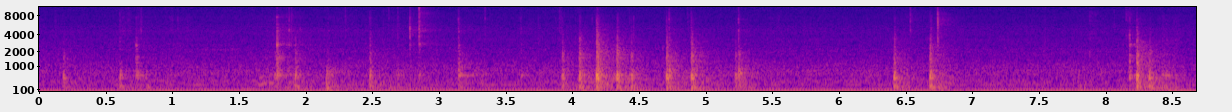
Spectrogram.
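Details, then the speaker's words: GM TH350 automatic transmission during rebuild: intermediate drum sprag clutch reinstalled and turned by hand in a quiet room. Light, uneven freewheel clicks; turns one way, locks the other. Normal sprag clutch sound. "There it is. There it is. And they're supposed to sound like that. That way it turns, this way it doesn't."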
